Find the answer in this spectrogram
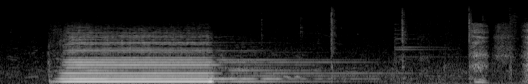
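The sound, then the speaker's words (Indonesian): A ship's horn sounds one loud, deep, sustained blast lasting about a second and a half as the ship is about to depart, its tone ringing on briefly after it stops. Background noise and faint activity follow. “kapal mau berangkat. Ayo dah buruan yuk.”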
